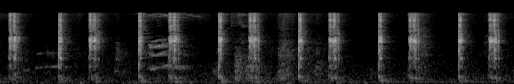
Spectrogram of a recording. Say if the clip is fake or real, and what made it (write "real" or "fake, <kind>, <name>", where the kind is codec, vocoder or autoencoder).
real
